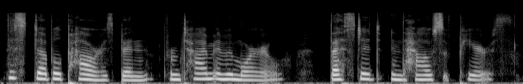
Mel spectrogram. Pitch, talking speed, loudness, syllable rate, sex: 225 Hz, 160 wpm, -17 LUFS, 4.6 syllables/s, female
